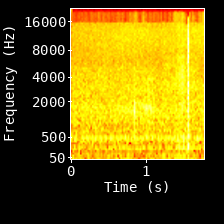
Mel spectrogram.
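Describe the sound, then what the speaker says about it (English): A low, steady buzz from a cluster of honeybees at a hive hums faintly throughout, with a brief sharp click near the end. "Big cluster bees up here."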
